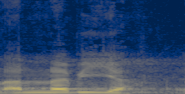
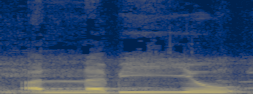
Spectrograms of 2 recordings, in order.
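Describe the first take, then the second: First: An-Nabiyyah ending in -yah; corrected reading. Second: An-Nabiyyu read slowly, ending in -yu; drawn-out An-Nabiyyu with the wrong ending; mistaken reading. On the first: Self-correcting to the class, says An-Nabiyyah. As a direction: fix it to An-Nabiyyah. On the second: Reading aloud to the class, slips to An-Nabiyyu. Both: Real, not acted. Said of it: "Ah, afwan, afwan".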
